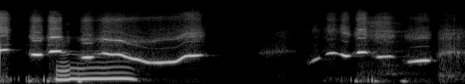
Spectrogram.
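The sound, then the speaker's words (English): A person whistles in a playful, speech-like way, with sliding and warbling tones in two bursts separated by a brief pause, imitating a whistled language. Fairly loud, with no talking. “It's a small suburb in Melbourne where there's a whistling language that still continues to has emerged.”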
